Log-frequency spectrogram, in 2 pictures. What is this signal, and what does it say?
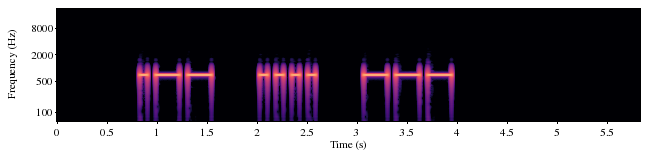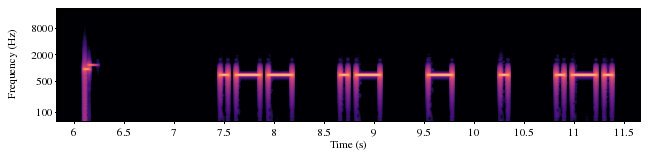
Morse code, heard as a keyed tone, about 15 wpm, spaced as for 11 wpm, 700 Hz. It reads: WHO WATER
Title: 2x Character Spacing - Top 100 Words - 15wpm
